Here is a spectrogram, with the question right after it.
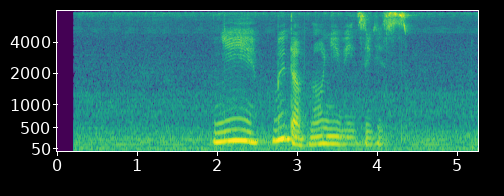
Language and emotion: Russian, sad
